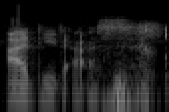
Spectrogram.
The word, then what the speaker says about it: adidas: ever used and yes that is the correct pronunciation adidas kimmy jones is a well-known basketball basketball player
